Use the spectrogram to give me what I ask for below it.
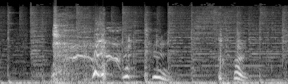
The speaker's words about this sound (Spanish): tengo transmisión en vivo y me agarré la tos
